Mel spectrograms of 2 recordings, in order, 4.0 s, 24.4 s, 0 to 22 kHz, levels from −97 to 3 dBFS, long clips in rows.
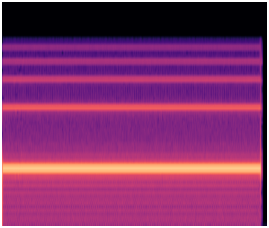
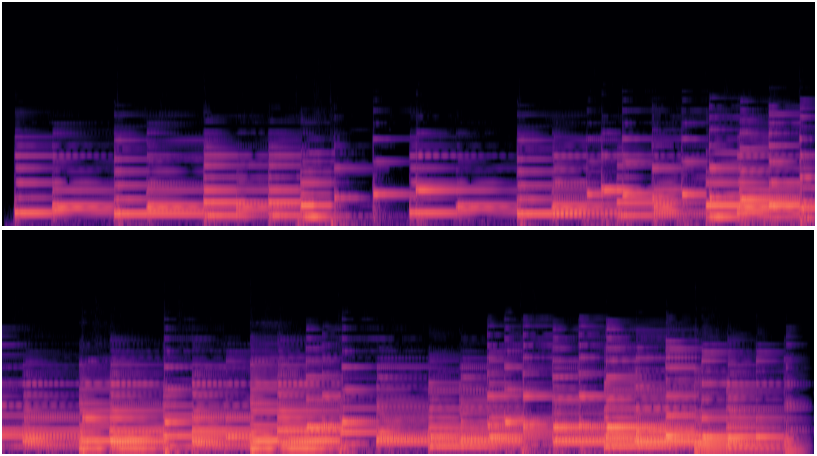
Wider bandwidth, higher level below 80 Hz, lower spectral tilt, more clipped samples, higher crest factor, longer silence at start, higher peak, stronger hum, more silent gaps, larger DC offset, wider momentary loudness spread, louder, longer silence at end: first, 10 kHz vs 4 kHz; about the same, -56 dBFS vs -56 dBFS; second, -0.5 dB/octave vs -12 dB/octave; neither; second, 6 dB vs 16 dB; second, 0 s vs 0.2 s; first, -6 dBFS vs -16 dBFS; neither; neither; neither; second, 0 LU vs 12 LU; first, -11 LUFS vs -31 LUFS; about the same, 0.1 s vs 0.1 s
